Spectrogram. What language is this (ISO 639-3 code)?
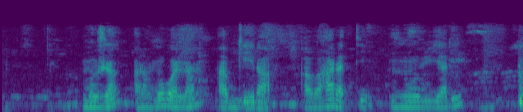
kin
